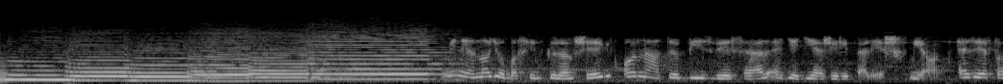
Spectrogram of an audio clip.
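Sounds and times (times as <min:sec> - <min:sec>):
cruise ship horn blasting a melody: 0:00.0 - 0:05.1
speech: 0:05.1 - 0:10.0.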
